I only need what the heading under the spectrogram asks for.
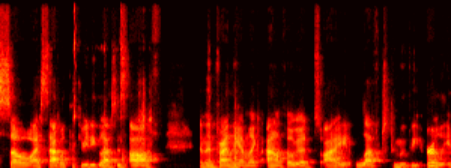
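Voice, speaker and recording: Here is an ordinary speaking voice, a woman's, fairly low in pitch. She moves at a fairly quick pace with ordinary pitch variation. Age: 20s. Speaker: lifestyle vlogger and CT/MRI technologist. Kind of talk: casual chat. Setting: live stream.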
